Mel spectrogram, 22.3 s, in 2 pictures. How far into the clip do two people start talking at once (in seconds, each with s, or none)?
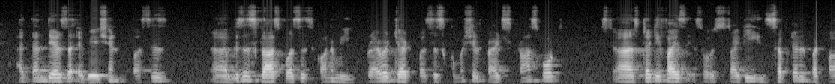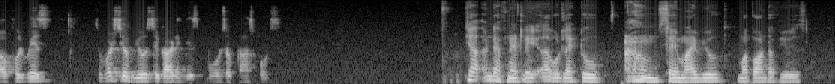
none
